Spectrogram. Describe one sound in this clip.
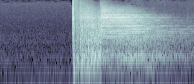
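A steel target rings out after being hit and slowly fades.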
